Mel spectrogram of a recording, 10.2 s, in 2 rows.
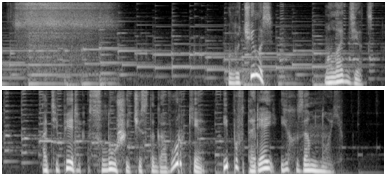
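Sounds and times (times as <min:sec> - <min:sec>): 
voice hissing s sound imitating whistling wind: 0:00.0 - 0:01.6
speech: 0:03.0 - 0:05.0, 0:05.6 - 0:09.7.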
